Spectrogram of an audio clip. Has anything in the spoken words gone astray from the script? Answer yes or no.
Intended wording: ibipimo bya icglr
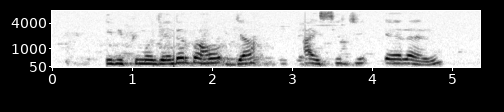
yes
